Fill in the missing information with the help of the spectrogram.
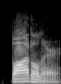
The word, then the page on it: bottler: American English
